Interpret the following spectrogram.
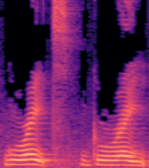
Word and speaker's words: great: Từ này cũng rất nhiều bạn hay đọc là great, đúng không? Nhưng mà nhớ là không phải là great mà chúng ta đọc chữ A ở đây, đọc là âm A. Great, great, âm A, A, A, great, ok?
